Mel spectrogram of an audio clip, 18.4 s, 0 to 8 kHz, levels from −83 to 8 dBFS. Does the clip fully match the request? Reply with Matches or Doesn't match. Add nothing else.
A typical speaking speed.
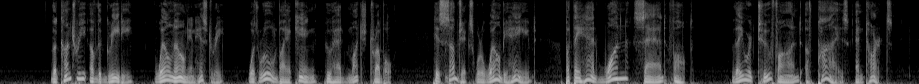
Doesn't match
